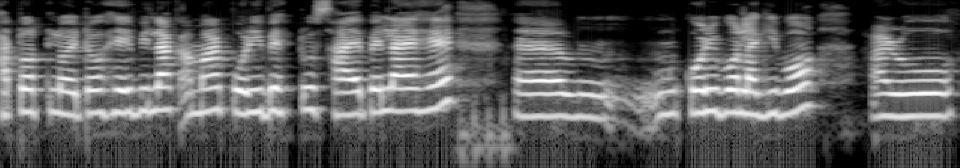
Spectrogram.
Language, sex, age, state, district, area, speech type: Assamese, female, 18-30, Assam, Dibrugarh, rural, spontaneous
